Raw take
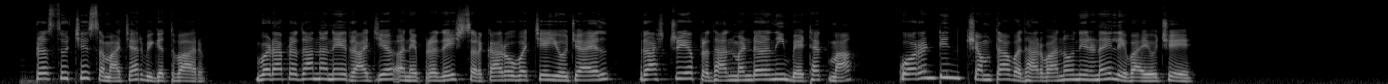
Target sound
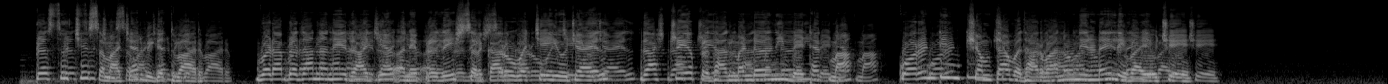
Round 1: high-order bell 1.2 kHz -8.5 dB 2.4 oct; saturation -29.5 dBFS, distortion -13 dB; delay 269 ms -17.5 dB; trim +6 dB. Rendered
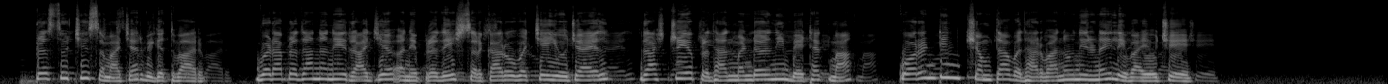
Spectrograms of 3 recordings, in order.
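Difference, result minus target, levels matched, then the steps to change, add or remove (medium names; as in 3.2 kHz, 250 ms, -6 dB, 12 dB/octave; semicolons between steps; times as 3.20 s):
echo-to-direct -10.5 dB; 1 kHz band -5.5 dB
change: delay 269 ms -7 dB; remove: high-order bell 1.2 kHz -8.5 dB 2.4 oct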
